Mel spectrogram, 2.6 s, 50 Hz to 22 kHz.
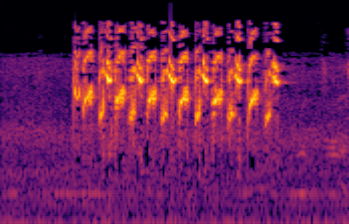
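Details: Wild European goldfinch singing, recorded in 2022: a rapid, tinkling series of high twittering notes, about a dozen quick repeated elements over one and a half seconds, with a faint low hum beneath.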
